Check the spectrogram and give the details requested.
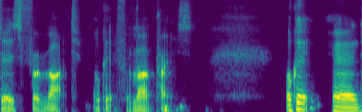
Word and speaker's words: Fermat: Should be pronounced as Fermat.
